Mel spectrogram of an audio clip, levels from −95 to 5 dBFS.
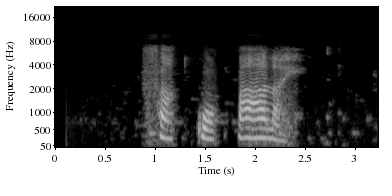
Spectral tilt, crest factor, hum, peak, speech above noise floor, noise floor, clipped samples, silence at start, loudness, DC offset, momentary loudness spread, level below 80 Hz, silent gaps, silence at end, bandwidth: -4.5 dB/octave; 20 dB; none; -10 dBFS; 51 dB; -76 dBFS; under 0.1%; 0.9 s; -26 LUFS; under 0.1%; 15 LU; -68 dBFS; none; 0.8 s; 7.4 kHz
